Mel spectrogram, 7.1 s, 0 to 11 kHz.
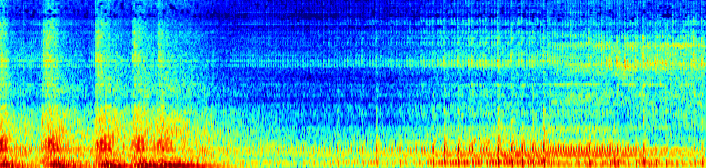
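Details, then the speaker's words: Vittorazi Moster 185 paramotor two-stroke, already warm, low-speed needle leaned out: after a throttle blip RPM dips then slowly climbs back over a few seconds, sign of a too-lean low-speed mixture. "it's probably too lean on the low needle i just leaned it out we'll see how it starts"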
